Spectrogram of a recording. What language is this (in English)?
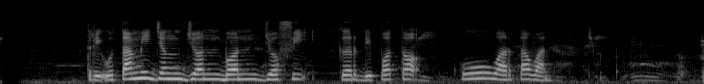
Sundanese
